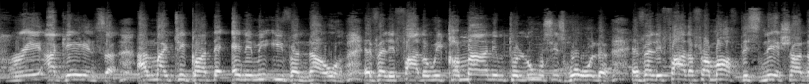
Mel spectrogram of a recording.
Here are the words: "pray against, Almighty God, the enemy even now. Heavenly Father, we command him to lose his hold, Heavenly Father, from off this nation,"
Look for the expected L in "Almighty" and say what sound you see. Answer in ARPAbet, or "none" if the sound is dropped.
N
